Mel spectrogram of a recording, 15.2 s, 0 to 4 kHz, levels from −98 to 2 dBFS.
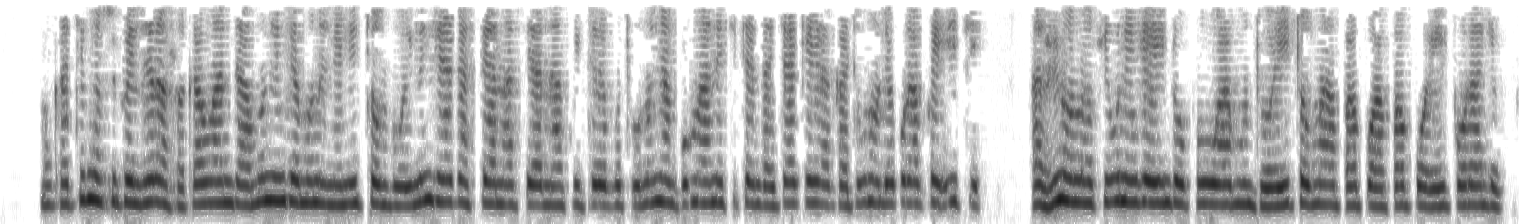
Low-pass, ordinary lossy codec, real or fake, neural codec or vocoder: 3.6 kHz; MP3, 16 kbps; fake; codec, 16 kHz, 4 kbps, FreqCodec, smaller model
